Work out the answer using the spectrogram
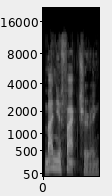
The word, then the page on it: manufacturing: British English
